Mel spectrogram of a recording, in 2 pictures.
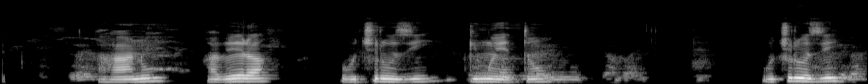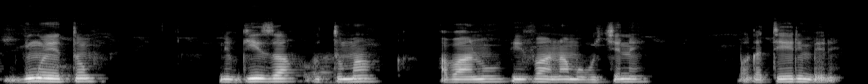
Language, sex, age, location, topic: Kinyarwanda, male, 25-35, Musanze, finance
